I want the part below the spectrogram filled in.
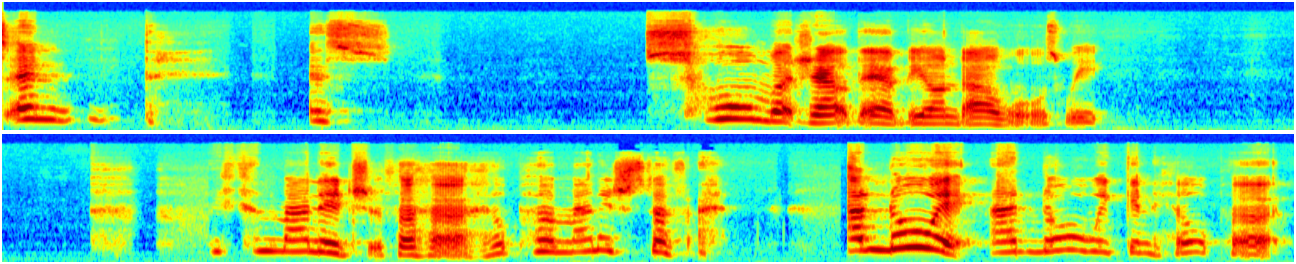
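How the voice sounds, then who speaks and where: A woman voicing an old male tortoise uncle, solemn, protective and stubborn, pleading in halting, repeated words. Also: sits high, big pitch swings, darkish tone, voice pushed up, exaggerated voice. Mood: stubborn, distressed. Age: older.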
